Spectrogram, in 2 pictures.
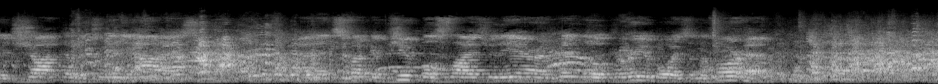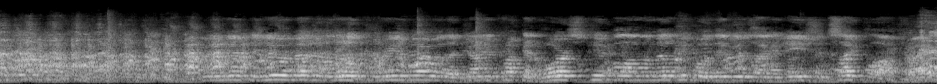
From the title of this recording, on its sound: LIVE ON STAGE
